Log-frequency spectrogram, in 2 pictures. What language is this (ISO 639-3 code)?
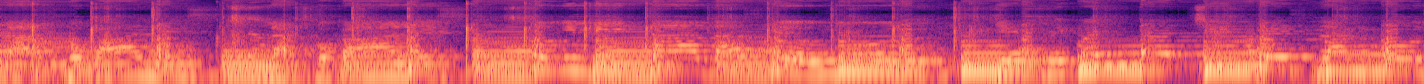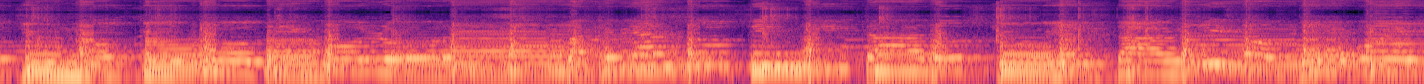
spa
